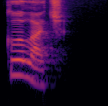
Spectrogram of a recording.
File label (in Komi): "кӧлач" Komi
